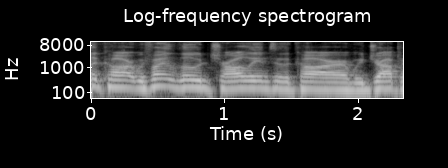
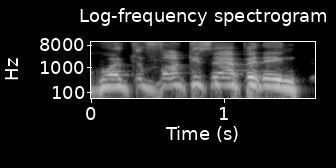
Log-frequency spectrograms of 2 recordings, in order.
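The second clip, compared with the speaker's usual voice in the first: bewildered despair; 6 semitones higher than usual. Retold or imitated. Husband retelling standing over the toilet, in strained despair. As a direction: act baffled and desperate.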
